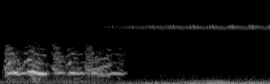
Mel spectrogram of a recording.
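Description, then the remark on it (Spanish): Fierce, drooling dogs bark in a quick burst of three or four loud barks as they chase hungry animals away, then fall silent, leaving a steady high chirping of crickets over a low background rumble. “Los pobres cacomixtles, hambrientos como estaban, quisieron ir por comida, pero solo encontraron disparos de escopetas y corretizas de feroces y babeantes perros.”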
